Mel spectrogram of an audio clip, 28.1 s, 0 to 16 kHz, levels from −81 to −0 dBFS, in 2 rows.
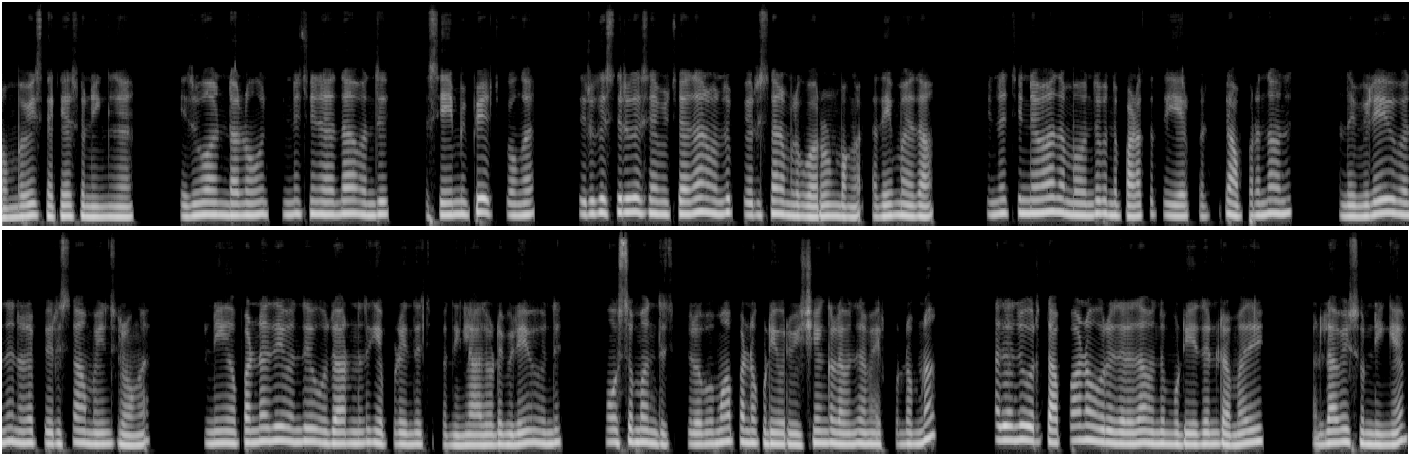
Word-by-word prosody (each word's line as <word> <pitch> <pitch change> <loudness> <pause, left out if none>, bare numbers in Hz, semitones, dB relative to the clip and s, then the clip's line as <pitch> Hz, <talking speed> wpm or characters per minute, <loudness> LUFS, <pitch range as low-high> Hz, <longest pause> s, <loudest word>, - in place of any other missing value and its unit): ரொம்பவே 160 +4 +1
சரியா 175 +1 +2
சொன்னீங்கங்க. 165 -1 +2 0.6
எதுவா 190 +4 +2
இருந்தாலும் 190 0 +1 0.2
சின்ன 200 0 -3
சின்னதா 205 0 +2
வந்து 190 +2 +1 0.5
சேமிப்பே 200 +3 +1
வச்சுக்கோங்க, 195 -2 -3 0.5
சிறுக 210 +2 -2
சிறுக 230 0 +2
சேமிச்சா 205 -1 +1
தான், 235 0 +2
வந்து 210 +2 +1
பெருசா 195 +2 -4
நம்மளுக்கு 180 -3 +1
வரும்பாங்க. 170 -1 +1 0.2
அதேமாரி 180 +1 +2
தான் 170 +4 0 0.5
சின்ன 200 +1 -3 0.2
சின்னதா 220 +1 +2
நம்ம 200 -2 +1
வந்து 190 +3 0
அந்த 185 - +1
பழக்கத்தை 185 +2 -3
ஏற்படுத்திட்டு 175 +3 -7
அப்புறம் 190 +2 -3
தான் 215 0 +2
வந்து 220 +2 -1 0.5
அந்த 175 0 0
விளைவு 210 +5 +2
வந்து 200 +2 0
நல்லா 190 0 +1
பெருசா 180 +2 -3
அமையுன்னு 180 0 0
சொல்லுவாங்க. 160 -1 +1 0.7
நீங்க 195 0 +1
பண்ணதே 215 +3 +2
வந்து 205 +1 +1 0.2
உதாரணத்துக்கு 185 +1 +1
எப்பிடி 175 +1 -4
இருந்துச்சு 175 +1 -2
பார்த்தீங்களா! 160 0 0
அதோட 165 +1 +1
விளைவு 185 +4 +2
வந்து 185 +3 +1 0.5
மோசமா 205 +1 +1
இருந்துச்சு. 175 -2 -2
சுலபமா 180 +3 0
பண்ணக்கூடிய 190 -3 +1
ஒரு 175 - -1
விஷயங்கள 190 +3 +1
வந்து 180 +1 +1
மேற்கொண்டம்ன்னா, 180 +6 -1 0.7
அது 235 - +2
வந்து 240 +1 +2
ஒரு 210 - -5
தப்பான 230 +4 -1
ஒரு 200 -1 +3
இதில 180 -1 +3
தான் 195 -1 +2
வந்து 180 0 +2
முடியுதுன்றமாரி, 175 +2 +2 0.6
நல்லாவே 195 +4 +2
சொன்னீங்க. 170 -1 +2
190 Hz, 140 wpm, -22 LUFS, 175-200 Hz, 0.7 s, ஒரு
